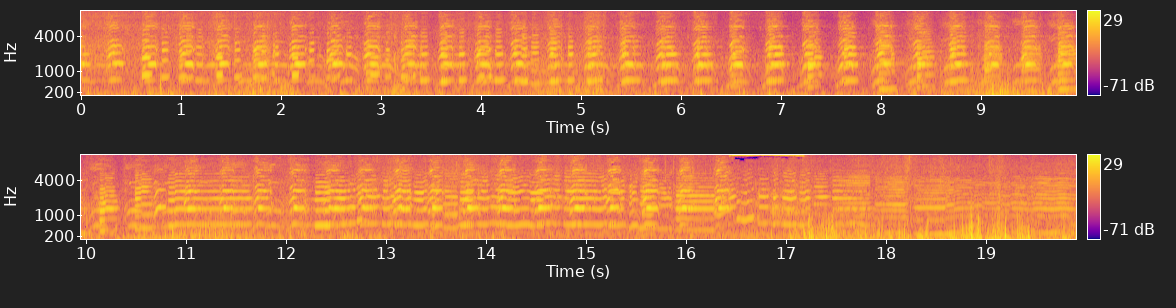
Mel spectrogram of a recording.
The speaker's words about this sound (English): So, as a compliment to that, we're going to play now a recording of a man playing klezmer music to dolphins. And the dolphins, I don't know if they like the music, but they are very keen on participating with him.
